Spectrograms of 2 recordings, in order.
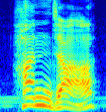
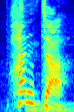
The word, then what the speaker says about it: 한자: should also note that it's not pronounced as hanja it's pronounced as hanta you might be wondering or maybe you're not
